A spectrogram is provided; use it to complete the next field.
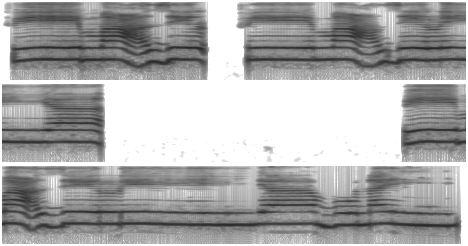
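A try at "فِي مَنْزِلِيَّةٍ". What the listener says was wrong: Oke, tapi kurang dengung sedikit lagi ditanwin ketemu ya. Coba masukkan ke hidung.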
